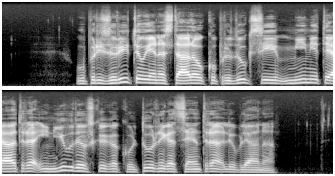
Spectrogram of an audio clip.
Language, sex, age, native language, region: Slovenian, male, 60+, Slovenian, Central Slovenia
